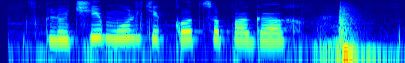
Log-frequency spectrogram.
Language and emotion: Russian, neutral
